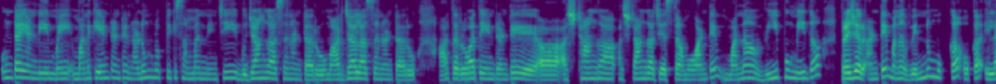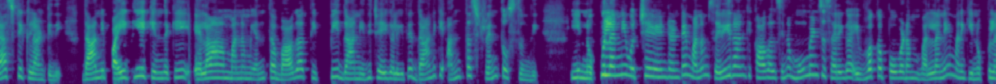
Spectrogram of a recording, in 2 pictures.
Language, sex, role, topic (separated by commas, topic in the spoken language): Telugu, female, guest, శరీరం ఇచ్చే చిన్న సంకేతాలను పట్టించుకోకుండా వదిలేసినప్పుడు మీకు ఎదురైన అనుభవం ఏమిటో చెప్పగలరా?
